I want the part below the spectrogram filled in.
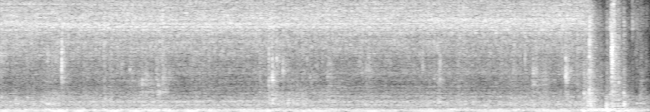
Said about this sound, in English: Just want to rinse it off in case there was any dust in the cabinet.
